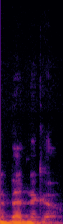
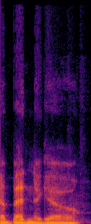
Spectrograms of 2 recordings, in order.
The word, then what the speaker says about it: Abednego: Bonus points for pronouncing Abednego correctly, Curts. Well, I'm using the American evangelical pronunciation and I'm sure it's a negot. Yeah, I say Abednego.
